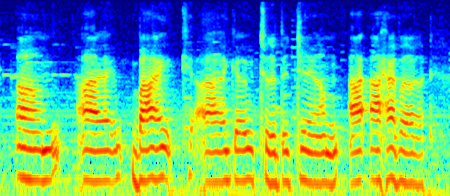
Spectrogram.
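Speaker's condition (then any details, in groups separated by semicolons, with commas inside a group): Dystonia; physical therapy and exercise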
